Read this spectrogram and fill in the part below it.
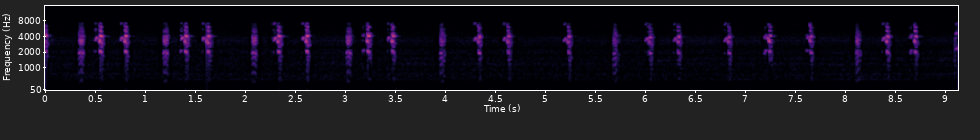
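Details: Male peregrine falcon calling to the female on 12 December 2023 in Koszalin, Poland, recorded by a nest webcam; he flew off when she arrived. Sharp, piercing harmonic notes in a rapid series, about two or three per second.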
